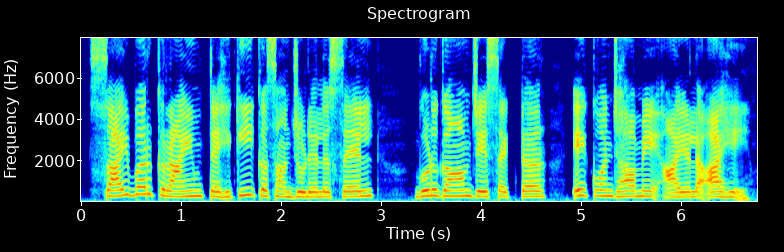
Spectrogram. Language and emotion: Sindhi, neutral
